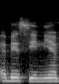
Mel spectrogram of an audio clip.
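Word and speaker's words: Abyssinia: Old name जो है Ethiopia का इसको एबेसीनिया भी कहते थे। ठीक है जी? एबेसीनिया।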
